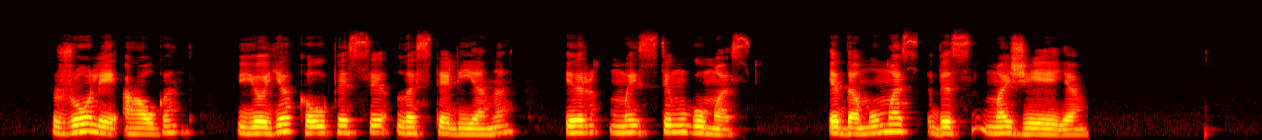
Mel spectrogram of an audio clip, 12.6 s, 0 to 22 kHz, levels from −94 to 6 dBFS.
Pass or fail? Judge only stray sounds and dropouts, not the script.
pass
